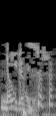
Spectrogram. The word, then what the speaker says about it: Kiedis: I always mispronounce his name, but I think I got it right that time. – Kiedis. – All right. So and it's really misspelled. It should be C-E-I so that the accent would be on the E, vowel after. Well, but a vowel after two vowels together, the second vowel is supposed to emphasize the first one. So if it's K, what I did was pronounce it correctly.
